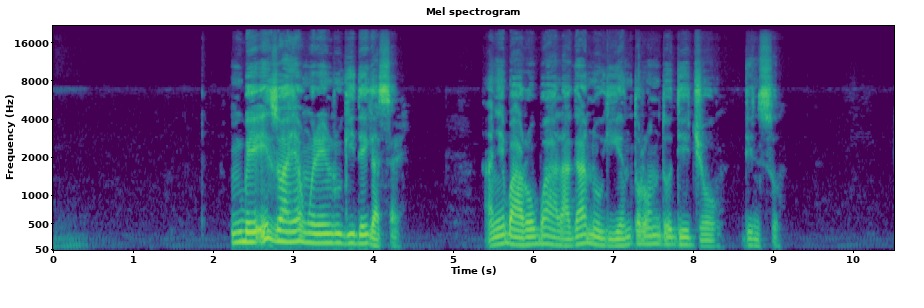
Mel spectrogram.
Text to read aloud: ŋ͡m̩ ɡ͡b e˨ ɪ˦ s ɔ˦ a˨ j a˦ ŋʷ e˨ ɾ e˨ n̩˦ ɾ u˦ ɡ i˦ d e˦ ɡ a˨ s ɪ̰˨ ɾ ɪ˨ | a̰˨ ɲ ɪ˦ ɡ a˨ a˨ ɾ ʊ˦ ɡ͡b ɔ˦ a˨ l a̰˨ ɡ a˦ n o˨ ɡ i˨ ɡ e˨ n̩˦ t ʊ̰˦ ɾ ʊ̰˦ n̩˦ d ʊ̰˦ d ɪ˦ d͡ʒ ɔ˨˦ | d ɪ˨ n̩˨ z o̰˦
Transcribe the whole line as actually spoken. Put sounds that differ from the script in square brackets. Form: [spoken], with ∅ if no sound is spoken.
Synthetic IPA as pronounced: ŋ͡m̩ ɡ͡b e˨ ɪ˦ [z] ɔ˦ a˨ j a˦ ŋʷ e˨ ɾ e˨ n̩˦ ɾ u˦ ɡ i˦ d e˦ ɡ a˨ s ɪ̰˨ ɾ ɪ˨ | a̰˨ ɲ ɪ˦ [ɡ͡b] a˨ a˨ ɾ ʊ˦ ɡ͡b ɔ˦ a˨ l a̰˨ ɡ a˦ n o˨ ɡ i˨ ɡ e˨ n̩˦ t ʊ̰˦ ɾ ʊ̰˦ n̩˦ d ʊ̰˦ d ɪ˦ d͡ʒ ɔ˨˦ | d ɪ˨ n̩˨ [s] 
